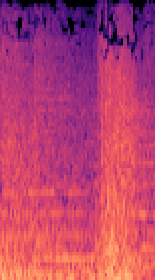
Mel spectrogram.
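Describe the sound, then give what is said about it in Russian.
A big explosion roars, a dense blast of rumbling noise that swells into a sharper, brighter burst partway through and keeps booming loudly to the end, with no voices. “Большой взрыв!”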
